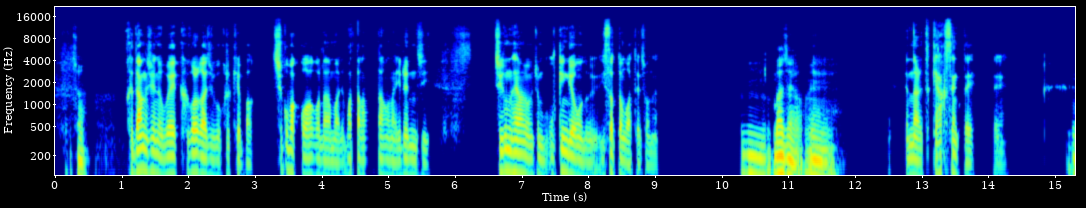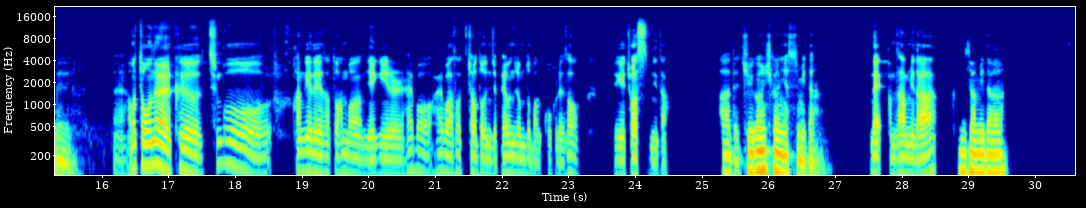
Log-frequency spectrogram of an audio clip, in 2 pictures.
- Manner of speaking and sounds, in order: other background noise; tapping
- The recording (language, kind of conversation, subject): Korean, unstructured, 친구와 갈등이 생겼을 때 어떻게 해결하나요?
